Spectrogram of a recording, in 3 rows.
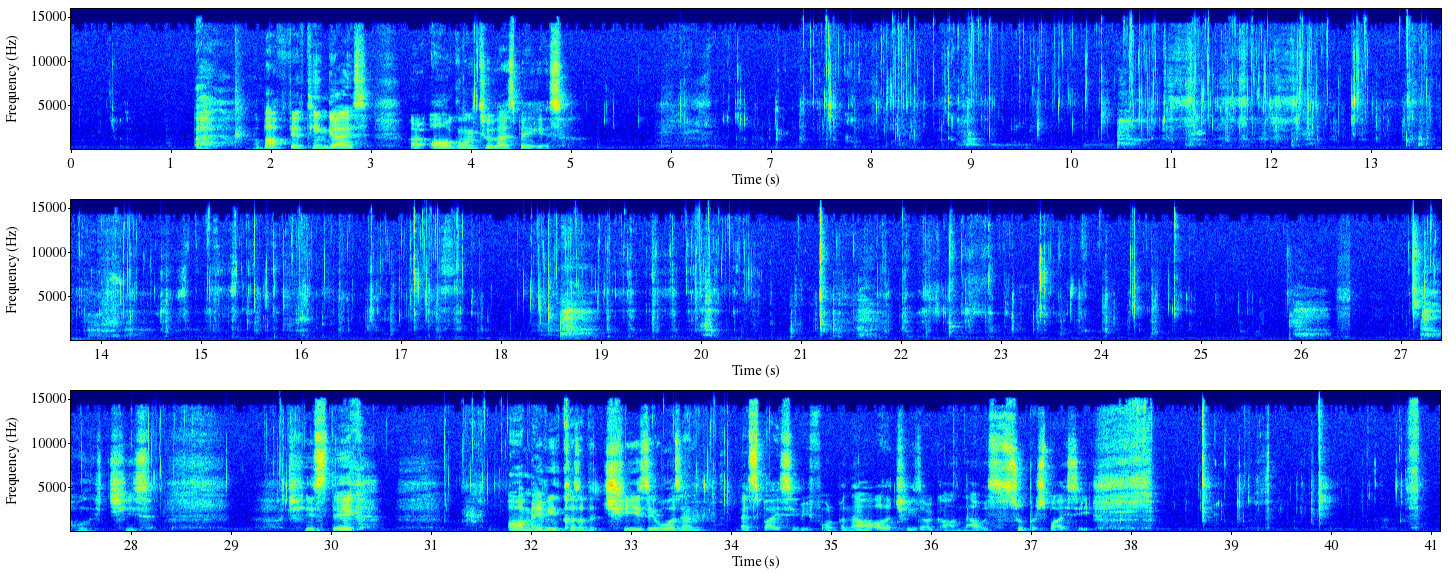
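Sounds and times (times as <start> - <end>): wet chewing and lip-smacking: 5.2 - 26.0, 31.1 - 31.8, 33.6 - 34.1, 38.5 - 41.0.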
